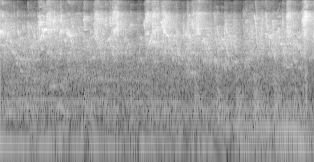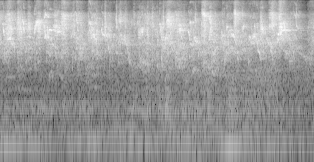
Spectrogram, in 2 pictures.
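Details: Happy budgie noises: steady high chattering of many small parrots, scratchy warbled chirps tumbling over each other for the whole stretch, louder at the start and end.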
